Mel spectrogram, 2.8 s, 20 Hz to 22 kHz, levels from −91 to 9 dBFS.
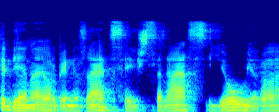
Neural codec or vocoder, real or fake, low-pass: codec, 16 kHz in and 24 kHz out, 1.1 kbps, FireRedTTS-2 codec; fake; 9.9 kHz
